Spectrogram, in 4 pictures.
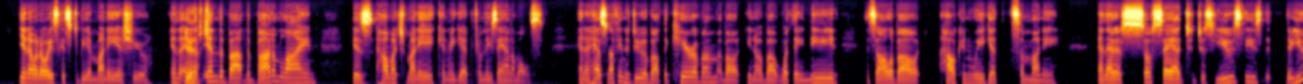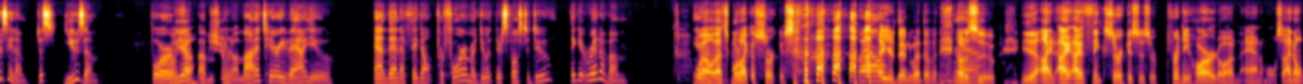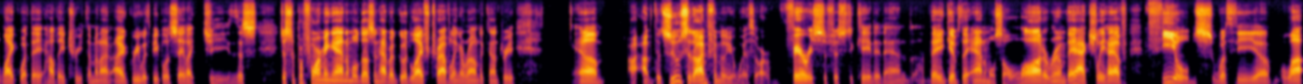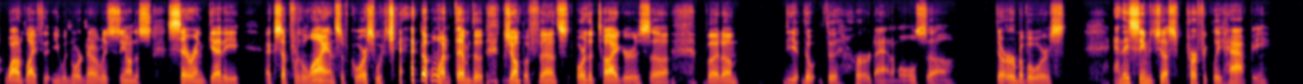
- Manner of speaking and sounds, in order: laugh; stressed: "very"; stressed: "lotta"; laughing while speaking: "I don't want"
- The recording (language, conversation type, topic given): English, unstructured, How do you react when you see animals kept in tiny cages?
- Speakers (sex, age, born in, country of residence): female, 70-74, United States, United States; male, 75-79, United States, United States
